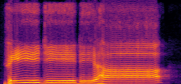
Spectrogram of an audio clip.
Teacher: یہ ہا بھاری ساؤنڈ کے ساتھ نہیں پڑھتے بلکہ باریک ہا ہے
